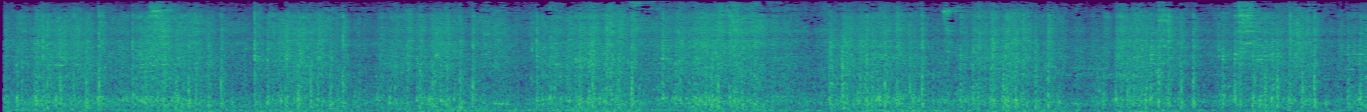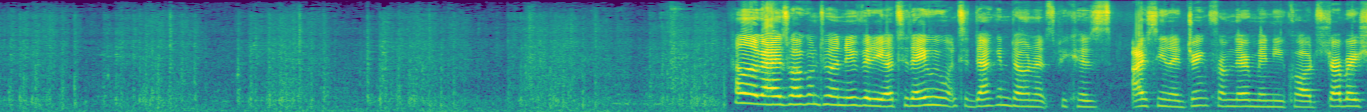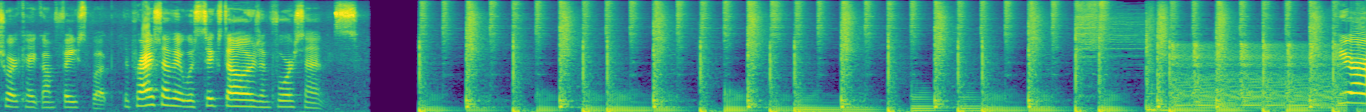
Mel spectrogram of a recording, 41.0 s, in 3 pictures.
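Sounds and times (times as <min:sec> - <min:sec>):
wheels clicking over rail joints: 0:00.0 - 0:21.0
freight train rumbling: 0:00.0 - 0:29.2, 0:32.1 - 0:41.0.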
